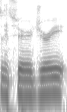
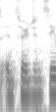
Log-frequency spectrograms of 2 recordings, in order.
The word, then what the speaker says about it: Insurgency: chaos and surgery its insurgency will now be eliminated everybody with the name chaos and surgery right now ban them from the server right now you're saying it wrong it's insurgency insurgency there you go oh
